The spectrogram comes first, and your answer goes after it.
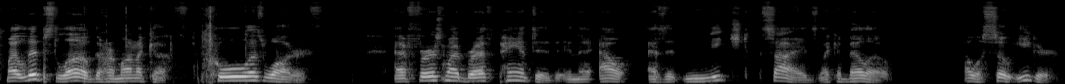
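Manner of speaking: earnest, measured read-aloud voice; story narration. A narrator's reading. Teacher reading a picture book to students, earnest storytelling. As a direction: read the story to the class with feeling.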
